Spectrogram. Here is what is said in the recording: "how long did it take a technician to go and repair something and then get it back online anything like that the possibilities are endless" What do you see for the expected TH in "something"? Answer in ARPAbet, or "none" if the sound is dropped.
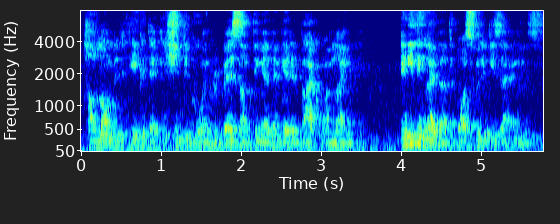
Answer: T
